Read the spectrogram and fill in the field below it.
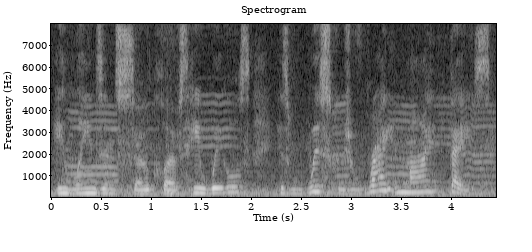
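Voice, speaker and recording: A woman reading a children's storybook aloud like a teacher, in an expressive manner. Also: medium pitch, unhurried, music in the background, poor audio. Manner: expressive, acts out characters' lines.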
